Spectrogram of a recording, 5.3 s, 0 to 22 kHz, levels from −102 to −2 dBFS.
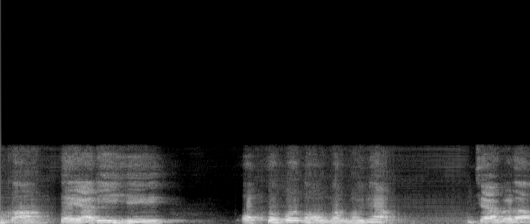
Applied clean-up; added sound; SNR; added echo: neural separator model SepFormer DNS4.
